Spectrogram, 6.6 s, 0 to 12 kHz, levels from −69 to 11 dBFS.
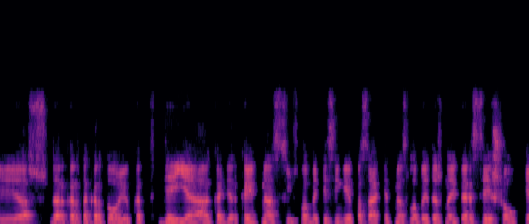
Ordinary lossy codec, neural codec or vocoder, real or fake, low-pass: MP3, 96 kbps; none; real; 7.2 kHz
